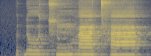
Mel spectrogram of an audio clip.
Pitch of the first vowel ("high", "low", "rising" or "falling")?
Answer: high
